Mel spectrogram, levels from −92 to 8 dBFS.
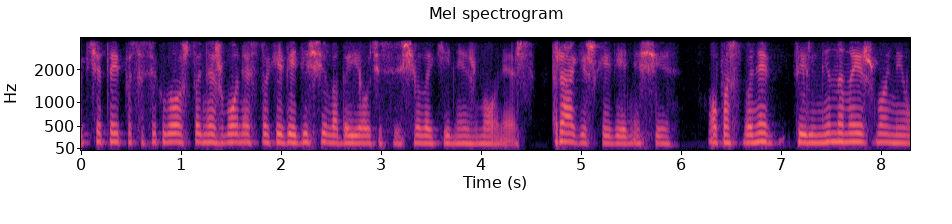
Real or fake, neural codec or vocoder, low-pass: real; none; 3.6 kHz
